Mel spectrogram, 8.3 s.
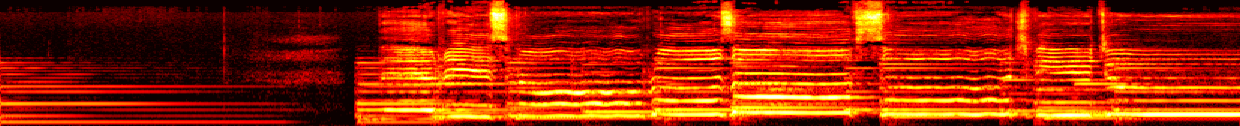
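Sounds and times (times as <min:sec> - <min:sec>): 
alto voice singing: 0:02.4 - 0:08.2.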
